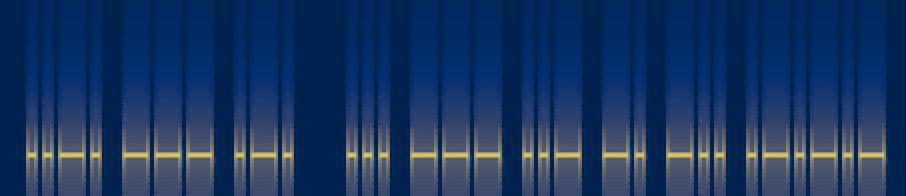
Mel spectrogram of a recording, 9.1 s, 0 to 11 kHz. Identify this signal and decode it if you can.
Morse code, heard as a keyed tone, about 14 wpm, 700 Hz. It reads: FOR SOUND.
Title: Sentences from Top 1000 Words - Review Part 6 - 15wpm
